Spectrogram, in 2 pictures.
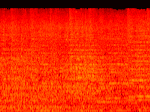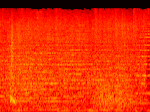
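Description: Cartoon crawler bulldozer driving on its tracks: a low, steady rumble of engine and tracks under background music.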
